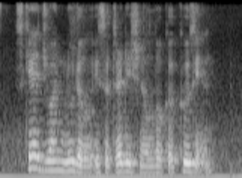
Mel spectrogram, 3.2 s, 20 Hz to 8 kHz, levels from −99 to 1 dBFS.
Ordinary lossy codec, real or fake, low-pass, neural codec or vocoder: none; real; 7.2 kHz; none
